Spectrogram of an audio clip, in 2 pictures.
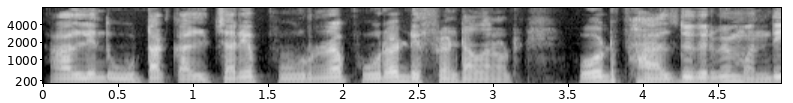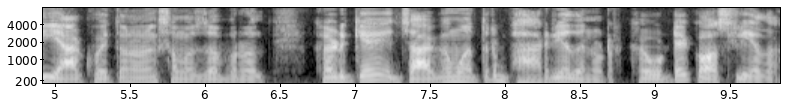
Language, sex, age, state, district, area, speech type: Kannada, male, 18-30, Karnataka, Bidar, urban, spontaneous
